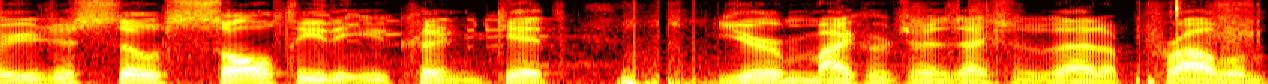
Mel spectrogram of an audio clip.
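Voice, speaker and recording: Over music in the background, the speech runs at a fairly quick pace with ordinary pitch variation. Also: man. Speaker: gaming podcast host. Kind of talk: casual chat. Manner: stuttering when agitated.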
